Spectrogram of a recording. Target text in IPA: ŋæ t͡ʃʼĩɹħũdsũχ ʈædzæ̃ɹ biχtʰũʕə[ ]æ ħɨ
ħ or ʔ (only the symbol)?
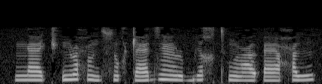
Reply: ʔ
